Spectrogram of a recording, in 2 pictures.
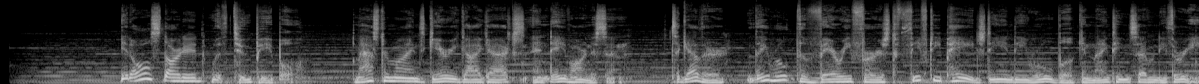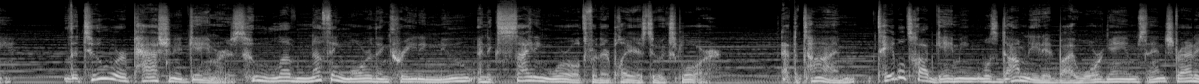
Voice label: Telephony, African- American Male Professional Voiceover; Jet Blue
